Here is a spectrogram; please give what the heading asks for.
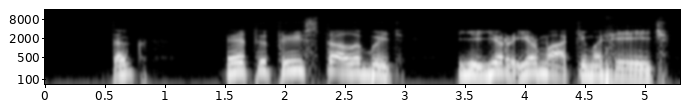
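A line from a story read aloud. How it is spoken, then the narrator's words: Frightened merchant asking. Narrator (Russian): спросил купец испуганно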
